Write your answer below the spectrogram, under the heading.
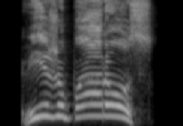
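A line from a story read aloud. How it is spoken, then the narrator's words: Sudden shout. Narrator (Russian): крикнул вдруг вперед смотрящий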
